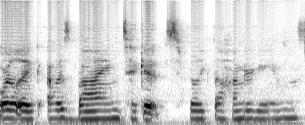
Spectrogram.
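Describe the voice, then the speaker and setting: Woman with a Mid-Atlantic American accent, fairly low pitch, very wide pitch swings and a moderate pace, over noticeable background noise. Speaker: vlogger. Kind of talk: casual video message to a friend.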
